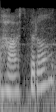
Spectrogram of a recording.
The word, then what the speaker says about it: hospital: you are in a car accident in the hospital you in a car accident 자 뭐라 그랬나요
